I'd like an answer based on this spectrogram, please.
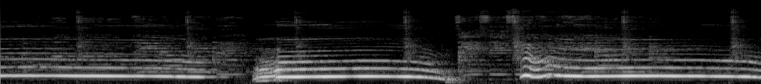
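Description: Samoyed howling in three long, steady howls. The first ends about two seconds in, the second slides down in pitch as it fades, and the third begins about five seconds in.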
